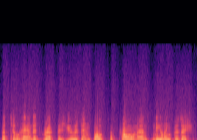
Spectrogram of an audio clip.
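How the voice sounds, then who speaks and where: Speaking at a normal speed in a voice on the high side, this American man narrates a 1940s instructional film from a script. His delivery is authoritative and precisely enunciated, like a step-by-step lesson, heard through a noisy, radio-like period soundtrack.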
